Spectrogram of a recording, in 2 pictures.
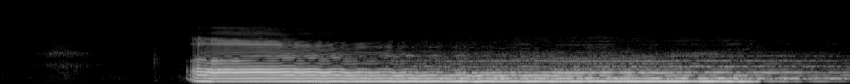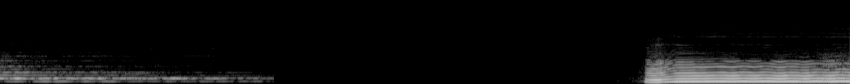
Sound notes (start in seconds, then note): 0.8 chanting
